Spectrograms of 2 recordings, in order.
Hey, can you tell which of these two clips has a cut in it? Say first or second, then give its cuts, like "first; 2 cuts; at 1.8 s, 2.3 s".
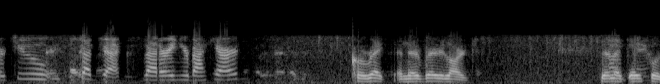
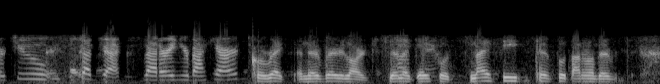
second; 3 cuts; at 2.4 s, 3.8 s, 4.6 s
